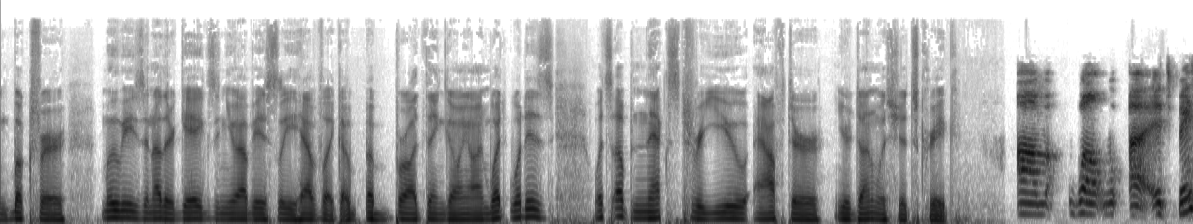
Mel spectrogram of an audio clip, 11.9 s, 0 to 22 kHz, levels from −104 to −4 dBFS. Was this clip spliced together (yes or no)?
no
